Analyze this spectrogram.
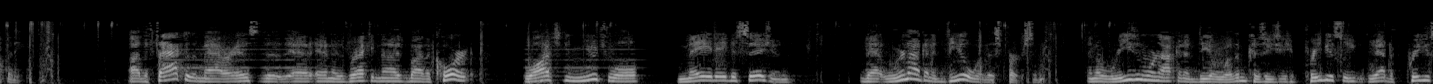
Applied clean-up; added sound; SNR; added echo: neural mask model RNNoise.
